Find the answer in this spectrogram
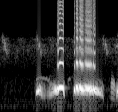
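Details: Captive spotted dove used as a decoy to lure wild doves, cooing in short bursts: a low hollow coo, then a longer rounded coo, with another starting at the end. Quiet background.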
